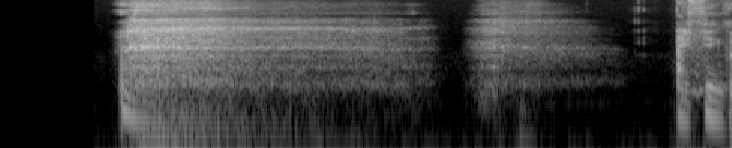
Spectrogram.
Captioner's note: long sigh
